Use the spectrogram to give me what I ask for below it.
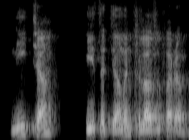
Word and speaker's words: Nietzsche: It's pronounced Nietzsche. He's a German philosopher, a very, very renowned 17th century German philosopher, Nietzsche.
